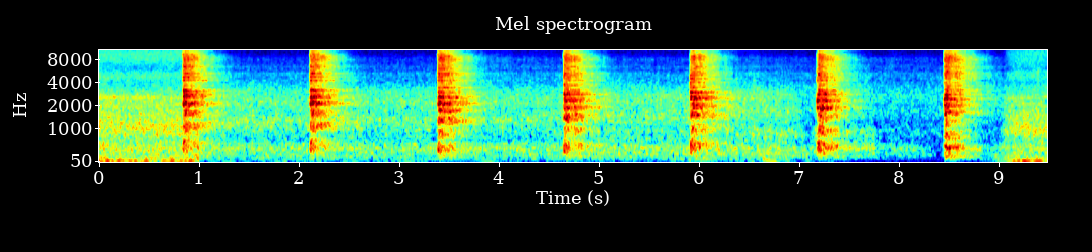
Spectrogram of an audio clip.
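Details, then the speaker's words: ESWL lithotripsy on a patient with a right kidney stent and residual stones after surgery: sharp, regular knocking, about 47 a minute, like hammer blows; the machine's shock waves. "लेकिन इसकी आवाज बस डरावनी है। यह ठाठा की आवाज जो आ रही है ना तो ऐसे लग रहा है जैसे हथौड़े से पीट रहे हो किसी को।"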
